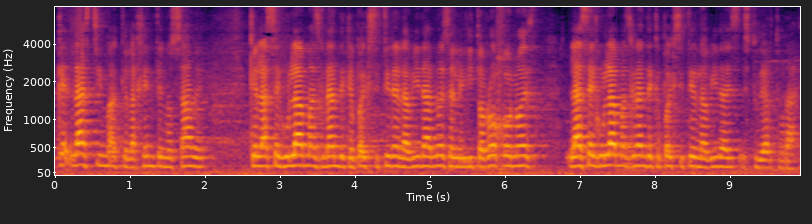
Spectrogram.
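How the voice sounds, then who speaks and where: A man with a fairly high voice teaches a small group, animated and full of rhetorical questions. The sound is roomy, with a faint hum of noise behind him. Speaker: Torah teacher. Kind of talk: lively spoken Torah class.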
